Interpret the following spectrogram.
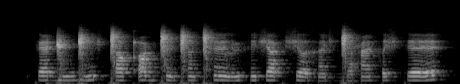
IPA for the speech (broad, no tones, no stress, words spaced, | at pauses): kæɡ͡ǁũɡ͡ǁẽʃ ǁaqʼɐɡ ǁẽǁɐ̃ǁʰɛ̃ lyhẽʃak ʃɐxãʃ ɡ͡ǁɐħæ̃hɐʃkɛ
